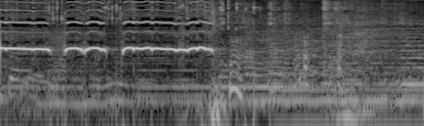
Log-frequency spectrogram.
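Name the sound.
whistle being blown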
